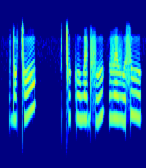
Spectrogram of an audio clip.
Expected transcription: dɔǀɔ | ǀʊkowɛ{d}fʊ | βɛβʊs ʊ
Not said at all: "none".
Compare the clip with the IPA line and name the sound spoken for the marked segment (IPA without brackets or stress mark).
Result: d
